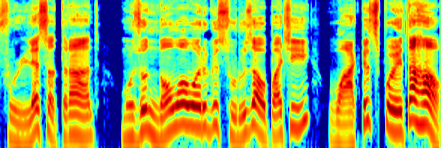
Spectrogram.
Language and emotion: Goan Konkani, happy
